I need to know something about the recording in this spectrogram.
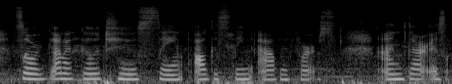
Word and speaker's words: Saint Augustine: to the audio guide I realized I have been sing the name wrong all along and it's Saint Augustine um and I realized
